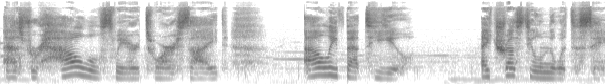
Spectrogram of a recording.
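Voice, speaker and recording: A small girl deity in a video game, with a high, gentle voice. She sounds wise and measured, thinking each plan through calmly as music plays behind her. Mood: discreet, trusting. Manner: measured, thoughtful, explanatory. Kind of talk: video game character dialogue.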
